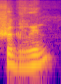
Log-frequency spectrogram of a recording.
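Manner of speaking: चैग्रिन शब्द को ऊँचे स्वर में आज़माते हुए; trying a new word. Shown as a demonstration. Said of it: "not a word commonly used upon my lexicon".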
